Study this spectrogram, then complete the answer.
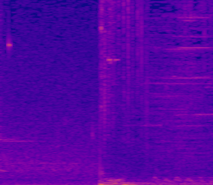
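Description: A heavy thud sounds close by.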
